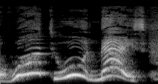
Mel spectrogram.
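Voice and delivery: high amazed gasp of what. Retold or imitated. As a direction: jump up high, thrilled.

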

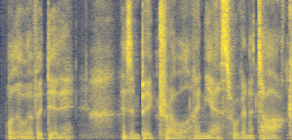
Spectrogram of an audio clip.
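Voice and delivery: a hint of a calm but agitated rancher; stern resort owner. Resort owner scolding young guests, lightly voiced stern farmer. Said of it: "he's like".

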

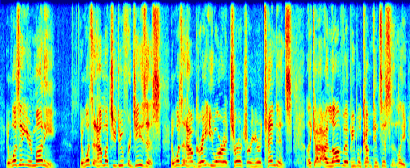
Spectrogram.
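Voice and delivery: fervent sermon delivery; preaching. Acted. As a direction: drive it home like a preacher building. Preaching at full force.

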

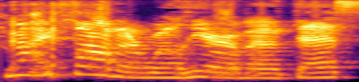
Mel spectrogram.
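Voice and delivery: lightly voiced spoiled brat, laughing through it; mock whiny rich-kid threat; Draco Malfoy line. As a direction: pitch up into a snooty quote. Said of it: "it's Draco Malfoy".

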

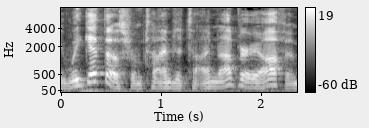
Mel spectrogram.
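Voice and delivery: ordinary talk

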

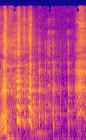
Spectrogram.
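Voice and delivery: real laugh shooting way up; a squealing laugh at herself; high burst of laughter. Real, not acted. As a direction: genuine high-pitched giggle. Laughing at her own story.

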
